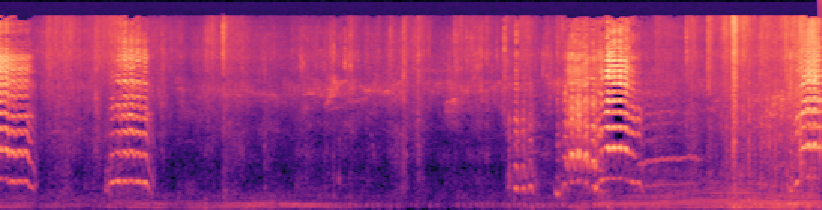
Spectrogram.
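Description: A young goat bleats in high, wavering cries, several in quick succession.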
